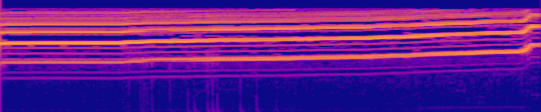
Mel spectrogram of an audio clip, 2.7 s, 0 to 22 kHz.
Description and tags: A Casio CZ-101, abused to produce interesting sounding sounds and noises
